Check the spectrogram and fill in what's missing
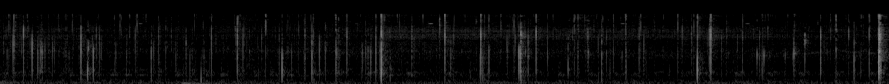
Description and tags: Frying an egg. Recorded using a Rode NT4 into a Sony PCM D50.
